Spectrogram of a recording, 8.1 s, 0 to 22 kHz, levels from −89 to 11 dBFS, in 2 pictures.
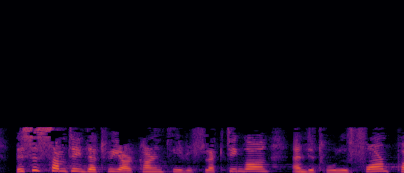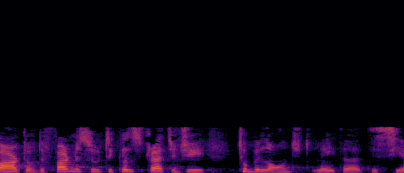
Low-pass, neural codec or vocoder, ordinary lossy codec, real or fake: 7.2 kHz; none; MP3, 24 kbps; real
